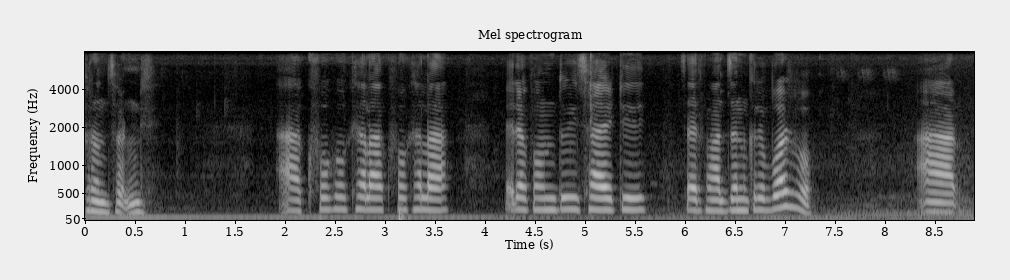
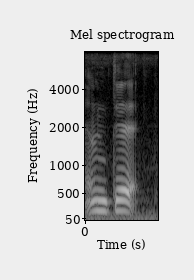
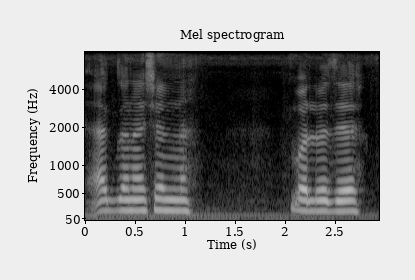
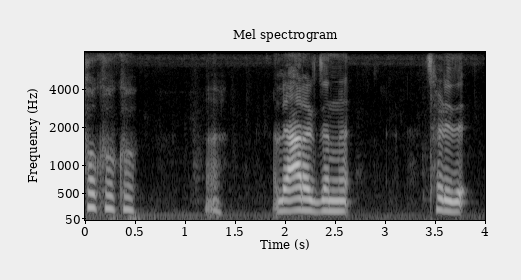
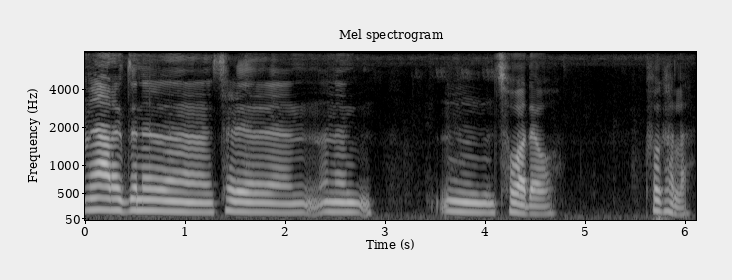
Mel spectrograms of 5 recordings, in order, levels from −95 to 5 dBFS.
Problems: constant background noise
